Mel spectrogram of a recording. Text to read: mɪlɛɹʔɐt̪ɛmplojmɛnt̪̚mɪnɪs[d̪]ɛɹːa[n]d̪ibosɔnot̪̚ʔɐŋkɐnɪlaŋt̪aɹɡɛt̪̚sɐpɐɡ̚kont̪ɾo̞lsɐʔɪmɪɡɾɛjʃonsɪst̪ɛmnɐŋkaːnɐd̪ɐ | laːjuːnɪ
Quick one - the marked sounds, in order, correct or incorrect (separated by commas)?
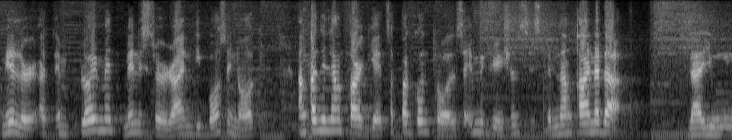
incorrect, correct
